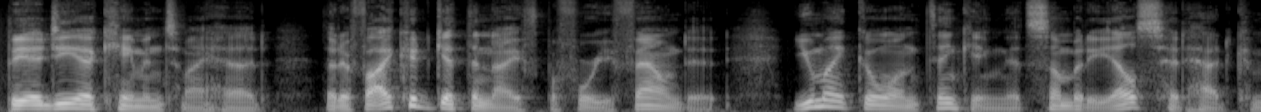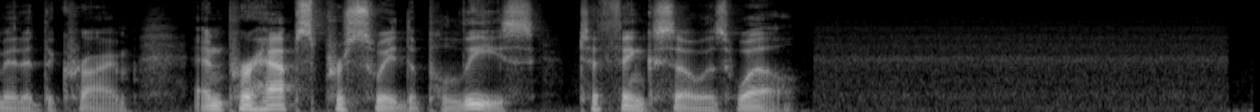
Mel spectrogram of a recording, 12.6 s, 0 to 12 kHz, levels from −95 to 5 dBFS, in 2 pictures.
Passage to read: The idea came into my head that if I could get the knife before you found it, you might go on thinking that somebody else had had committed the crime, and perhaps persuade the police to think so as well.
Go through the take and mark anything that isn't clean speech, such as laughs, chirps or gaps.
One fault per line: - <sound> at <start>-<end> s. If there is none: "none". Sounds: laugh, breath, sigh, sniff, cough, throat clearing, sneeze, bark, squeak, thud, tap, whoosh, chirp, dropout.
none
